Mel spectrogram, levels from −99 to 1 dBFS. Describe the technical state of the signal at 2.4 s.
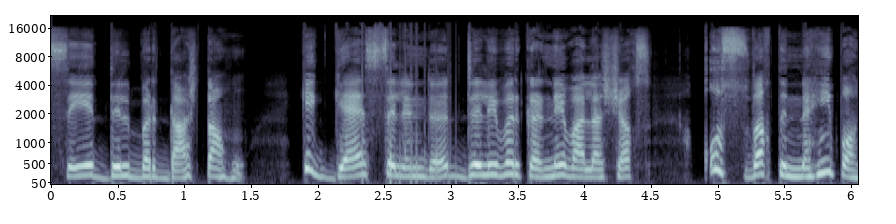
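At 2.4 s the speech is inside a processor overload crackle from 2.33 to 3.04 s: around twenty missed few-millisecond buffers leave silent gaps, a gritty burst rather than one clean dropout.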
